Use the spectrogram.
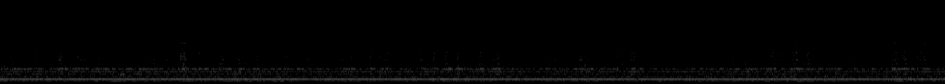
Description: Apparently, the 'front' pin/striker/hammer in this downstairs chime is really vibrating and causing the humming/buzzing sound.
